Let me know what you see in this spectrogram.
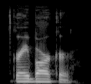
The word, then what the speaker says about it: Gray Barker: UFO writer Gary Baker described the... I don't know if I said his name right. Is it Gary Baker? Gray Baker. Gray Barker.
